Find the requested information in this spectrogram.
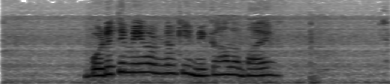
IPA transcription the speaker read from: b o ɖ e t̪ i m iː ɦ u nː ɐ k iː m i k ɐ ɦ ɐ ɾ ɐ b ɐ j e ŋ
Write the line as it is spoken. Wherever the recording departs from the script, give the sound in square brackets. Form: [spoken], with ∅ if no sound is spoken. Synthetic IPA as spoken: b o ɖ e t̪ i m iː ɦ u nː ɐ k iː m i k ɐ ɦ ɐ [l] ɐ b ɐ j e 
